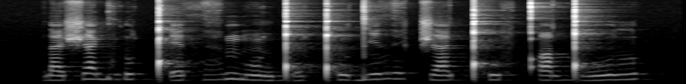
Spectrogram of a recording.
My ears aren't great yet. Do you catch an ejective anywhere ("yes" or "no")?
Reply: yes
